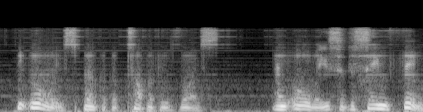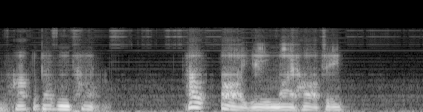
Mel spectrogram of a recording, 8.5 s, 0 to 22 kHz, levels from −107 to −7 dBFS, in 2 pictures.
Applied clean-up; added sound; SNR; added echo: neural separator model SepFormer DNS4.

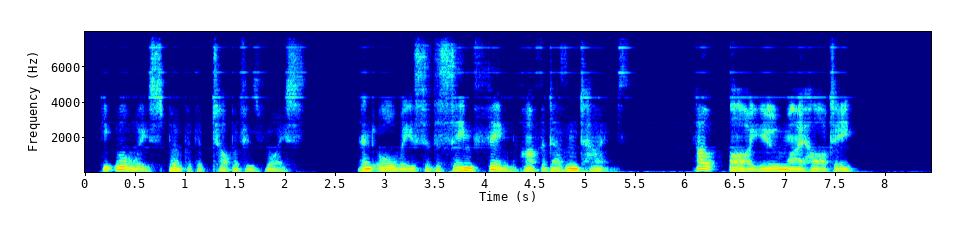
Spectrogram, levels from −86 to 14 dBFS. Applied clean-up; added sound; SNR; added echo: neural mask model DeepFilterNet 3.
